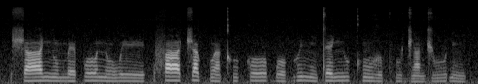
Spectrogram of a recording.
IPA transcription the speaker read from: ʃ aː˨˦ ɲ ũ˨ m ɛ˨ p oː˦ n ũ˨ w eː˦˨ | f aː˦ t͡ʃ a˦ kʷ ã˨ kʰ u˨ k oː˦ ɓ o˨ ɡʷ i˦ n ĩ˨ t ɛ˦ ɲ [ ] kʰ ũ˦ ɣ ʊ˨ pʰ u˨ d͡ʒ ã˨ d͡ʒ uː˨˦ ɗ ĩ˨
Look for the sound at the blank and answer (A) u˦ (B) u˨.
A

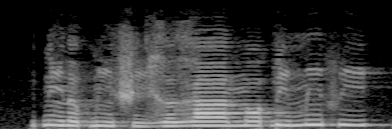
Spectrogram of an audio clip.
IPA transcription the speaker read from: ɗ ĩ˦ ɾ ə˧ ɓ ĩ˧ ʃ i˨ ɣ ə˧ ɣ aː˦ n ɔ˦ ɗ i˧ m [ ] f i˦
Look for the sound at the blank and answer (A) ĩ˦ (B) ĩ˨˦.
A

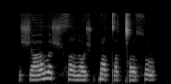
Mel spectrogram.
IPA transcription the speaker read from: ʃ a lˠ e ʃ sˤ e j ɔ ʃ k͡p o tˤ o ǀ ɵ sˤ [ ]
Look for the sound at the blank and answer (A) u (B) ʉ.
A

